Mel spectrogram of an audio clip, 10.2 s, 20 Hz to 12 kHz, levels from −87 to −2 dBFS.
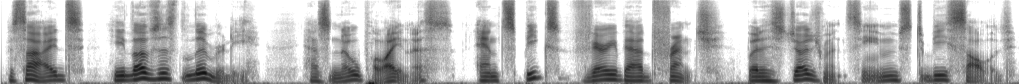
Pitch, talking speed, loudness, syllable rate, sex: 130 Hz, 120 wpm, -21 LUFS, 3.5 syllables/s, male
